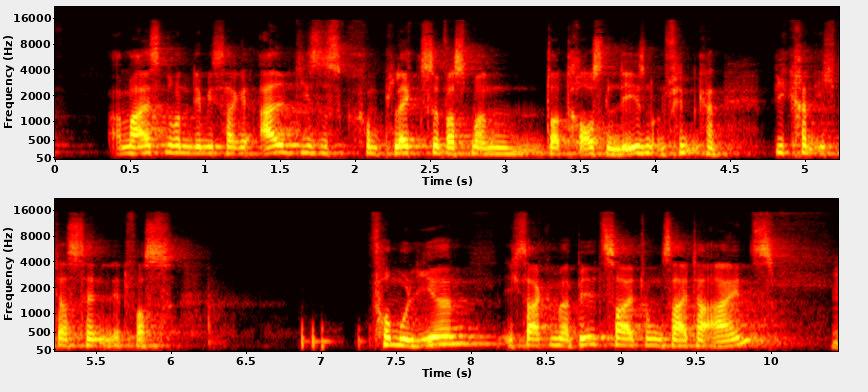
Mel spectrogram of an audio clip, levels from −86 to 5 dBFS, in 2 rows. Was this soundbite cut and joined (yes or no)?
no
